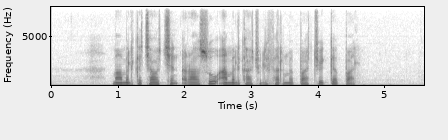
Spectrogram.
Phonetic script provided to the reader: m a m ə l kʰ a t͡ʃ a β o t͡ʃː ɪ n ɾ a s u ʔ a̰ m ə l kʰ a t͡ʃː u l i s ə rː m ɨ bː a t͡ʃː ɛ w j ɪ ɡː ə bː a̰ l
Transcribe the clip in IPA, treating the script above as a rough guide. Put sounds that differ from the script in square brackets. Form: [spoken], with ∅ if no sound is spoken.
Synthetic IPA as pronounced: m a m ə l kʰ [ə] t͡ʃ a [w] o t͡ʃː ɪ n ɾ a s u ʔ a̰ m ə l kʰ a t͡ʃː u l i [f] ə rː m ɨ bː a t͡ʃː ɛ w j ɪ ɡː ə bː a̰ l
